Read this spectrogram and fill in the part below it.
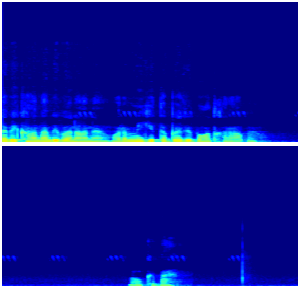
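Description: A young woman speaks quietly into a phone, close by.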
